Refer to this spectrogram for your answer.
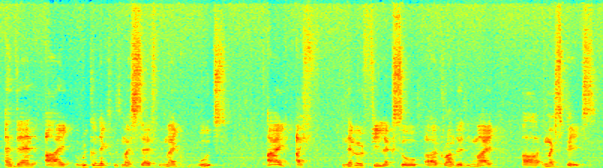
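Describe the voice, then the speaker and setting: A young man, an artist born in Korea and raised in France, presenting his work in a classroom in a halting, casual way with many fillers. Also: mid-range voice, recorded from a distance, slight background noise. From born in South Korea, raised in France. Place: classroom with projector screen. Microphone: far camera at back of room. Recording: roomy echo from across the room.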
